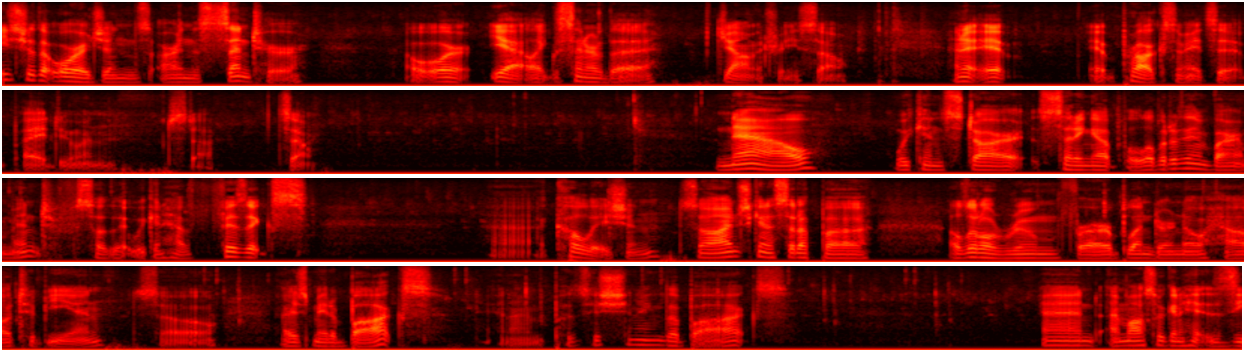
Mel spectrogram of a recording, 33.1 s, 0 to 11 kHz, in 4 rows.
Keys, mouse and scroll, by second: 4.4 middle click, 5.0-8.1 middle drag, 8.6-10.0 middle drag, 10.4-12.1 middle drag, 12.2-13.9 drag, 16.0 shift+a, 21.0 s, 21.3-21.8 middle drag, 22.4-23.3 middle drag, 23.3 KP_1, 24.3 g, 25.3 s, 26.8 g, 28.4 click, 28.7 s, 30.0 s, 30.8 g, 31.4 s, 32.8-33.1 typing.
